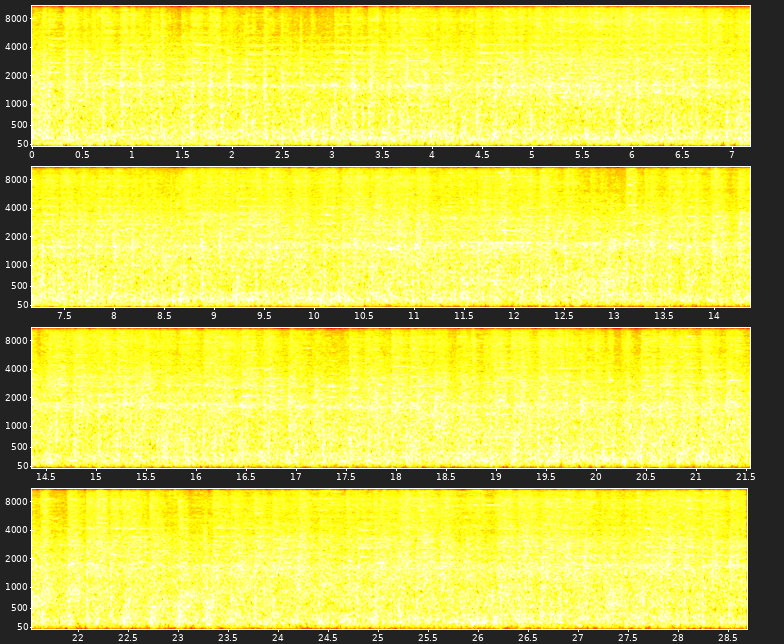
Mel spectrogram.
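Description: Freight train wagons rolling past at close range, a mixed string of open gondolas, grain hoppers and container flatcars, making a steady loud rolling rumble of steel wheels on the rails.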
